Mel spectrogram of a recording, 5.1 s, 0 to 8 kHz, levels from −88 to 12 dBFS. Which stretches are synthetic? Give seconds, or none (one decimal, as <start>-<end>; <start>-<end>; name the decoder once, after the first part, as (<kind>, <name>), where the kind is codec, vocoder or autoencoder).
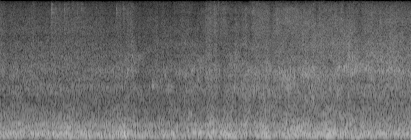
1.5-4.6 (codec, HILCodec)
